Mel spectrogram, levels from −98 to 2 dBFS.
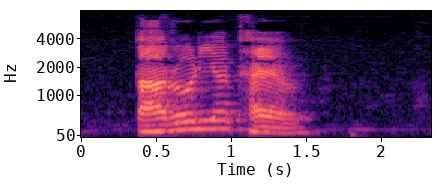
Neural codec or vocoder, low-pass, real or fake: none; 7.2 kHz; real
